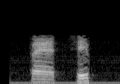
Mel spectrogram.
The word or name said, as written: 80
